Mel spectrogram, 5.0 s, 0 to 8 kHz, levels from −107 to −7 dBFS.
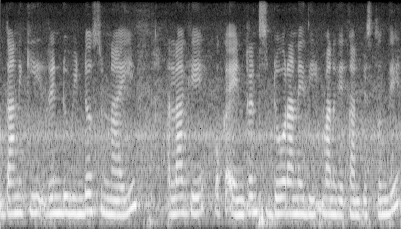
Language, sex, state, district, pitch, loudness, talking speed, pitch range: Telugu, female, Telangana, Mahabubabad, 205 Hz, -14 LUFS, 130 wpm, 195-215 Hz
